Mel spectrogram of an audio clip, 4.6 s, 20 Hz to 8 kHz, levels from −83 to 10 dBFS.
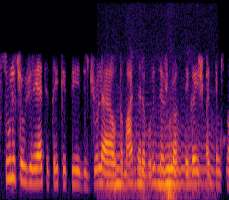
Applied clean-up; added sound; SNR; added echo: none; Insect; 2 dB; none.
